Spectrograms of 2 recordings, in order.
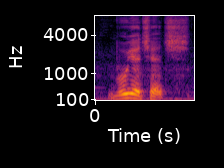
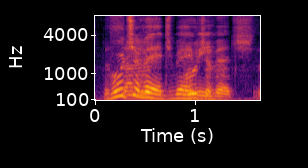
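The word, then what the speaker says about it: Vučević: And Nikola Vucevic. – Vucevic, the center for Orlando Magic.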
